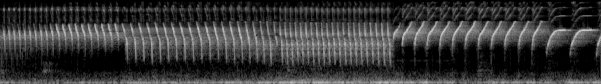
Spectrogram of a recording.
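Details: Canary tutor song for training birds: long rapid trills in blocks, first a fast high rattle, then lower pulsed trills, then loud looping upslurred whistles near the end, with a low hum underneath.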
